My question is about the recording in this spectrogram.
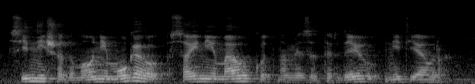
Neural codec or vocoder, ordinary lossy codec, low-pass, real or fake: none; none; 10.8 kHz; real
